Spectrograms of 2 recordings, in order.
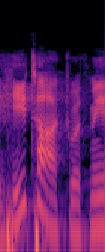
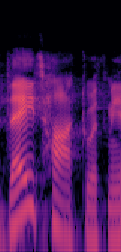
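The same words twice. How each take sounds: First: HE stressed, the single one. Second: THEY stressed, more than one. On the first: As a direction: lean on "He" to show one person. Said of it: "as in singular". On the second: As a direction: lean on "They" to show many. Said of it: "as in plural". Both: Shown as a demonstration.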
